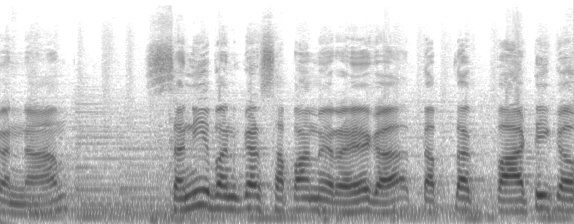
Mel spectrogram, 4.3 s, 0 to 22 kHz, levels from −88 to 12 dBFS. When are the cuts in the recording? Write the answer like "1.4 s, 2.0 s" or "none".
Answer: none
